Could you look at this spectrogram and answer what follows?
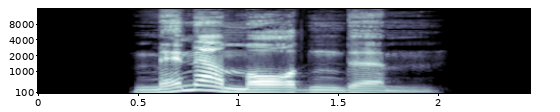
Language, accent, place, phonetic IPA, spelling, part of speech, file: German, Germany, Berlin, [ˈmɛnɐˌmɔʁdn̩dəm], männermordendem, adjective, De-männermordendem.ogg
- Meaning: strong dative masculine/neuter singular of männermordend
